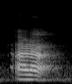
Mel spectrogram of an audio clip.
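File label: Santali female left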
